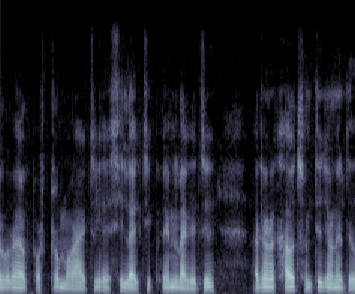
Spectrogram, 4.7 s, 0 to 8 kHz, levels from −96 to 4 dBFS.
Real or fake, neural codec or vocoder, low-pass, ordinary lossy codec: fake; codec, 16 kHz, 2 kbps, FunCodec, trained on LibriTTS, 25 frames a second; 7.2 kHz; none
